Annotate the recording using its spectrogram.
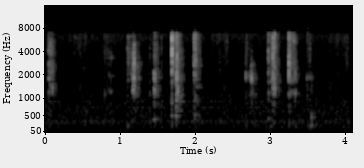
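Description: Faint, irregular clicks and snaps of a deck of tarot cards being shuffled by hand, about ten in four seconds, bunched in the middle.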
